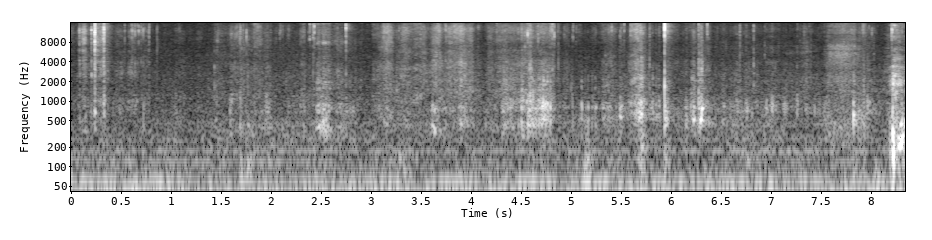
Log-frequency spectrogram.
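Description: Clear plastic protective film on a rolled fabric diamond-painting canvas crinkling and rustling in short, irregular crackles as hands unroll it and press it flat, with a few sharper ticks along the way.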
